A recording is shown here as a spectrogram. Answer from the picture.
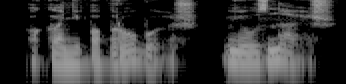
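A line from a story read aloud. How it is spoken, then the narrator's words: Hoarse rasp. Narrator (Russian): прохрипел он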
